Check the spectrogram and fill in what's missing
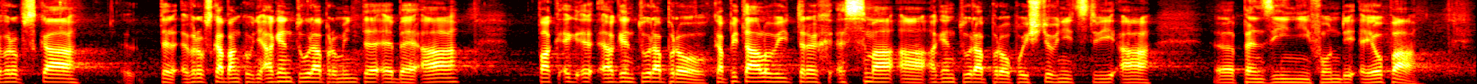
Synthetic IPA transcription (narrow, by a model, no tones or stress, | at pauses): ɛvɾopskaː | t̪ɛdaʔɛvɾopskaːbaŋkovɲiːʔaɡɛnt̪uɾapɾomɪɲt̪ɛːʔɛːbɛːʔaː | pakaɡɛnt̪uɾapɾo̞kapɪt̪aːlo̞viːt̪r̩xʔɛsmaʔaʔa̰ɡɛnt̪uɾapɾo̞pojɪʃcovɲɪt͡st̪viːʔa | pɛnzɪjɲiːfo̞ndɪʔɛopa̰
